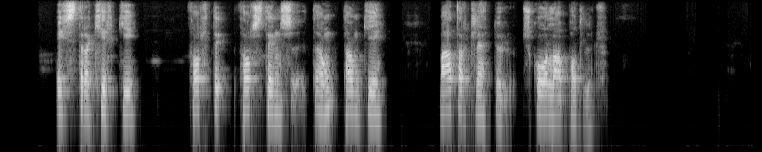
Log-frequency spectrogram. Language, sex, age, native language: Icelandic, male, 40-49, Icelandic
